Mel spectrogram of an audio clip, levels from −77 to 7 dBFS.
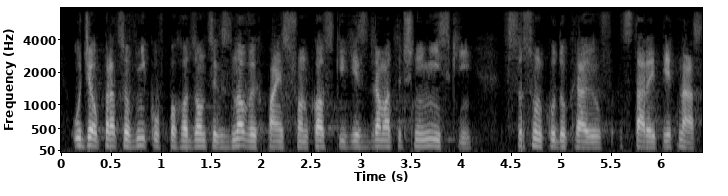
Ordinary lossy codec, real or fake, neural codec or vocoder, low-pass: Opus, 64 kbps; real; none; 7.2 kHz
